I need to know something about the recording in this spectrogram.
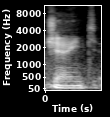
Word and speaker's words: Cenk: know they're less likely to know that it's pronounced jank etc right so anyway he says hey were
